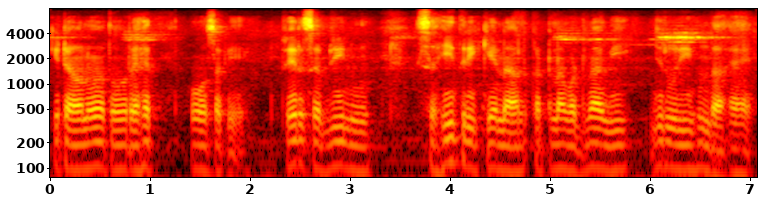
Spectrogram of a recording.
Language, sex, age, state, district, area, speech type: Punjabi, male, 45-60, Punjab, Tarn Taran, urban, spontaneous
